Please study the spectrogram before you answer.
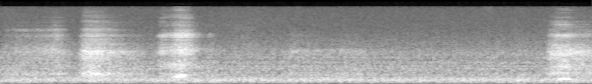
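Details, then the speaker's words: Woman with allergies, nose itching badly, still needing to sneeze: three sharp, explosive sneezes, two close together and one after a pause, in a quiet room. "Oh, God. Still have to sneeze. Oh, my nose just itches really bad."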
